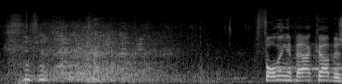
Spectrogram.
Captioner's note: laughter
